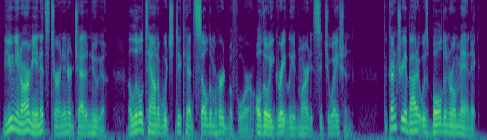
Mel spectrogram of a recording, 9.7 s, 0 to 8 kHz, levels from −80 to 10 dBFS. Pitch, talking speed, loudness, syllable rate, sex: 100 Hz, 195 wpm, -18 LUFS, 6.2 syllables/s, male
